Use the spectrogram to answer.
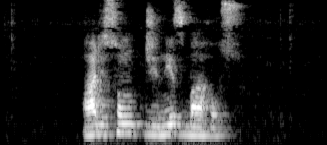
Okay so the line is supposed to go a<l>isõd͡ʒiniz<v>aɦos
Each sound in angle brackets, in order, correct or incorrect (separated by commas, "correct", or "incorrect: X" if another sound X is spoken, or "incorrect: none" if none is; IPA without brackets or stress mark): incorrect: ɾ, incorrect: b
